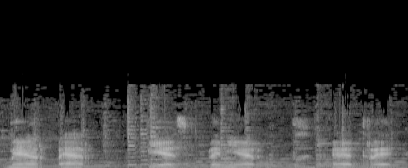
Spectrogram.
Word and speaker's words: premier: bilang r mer PS premier eh TR. Tapi eh memang kalau lebih baik kita mengikuti cara pengucapan dalam bahasa Prancis yaitu dengan menggetarkan tenggorokan.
